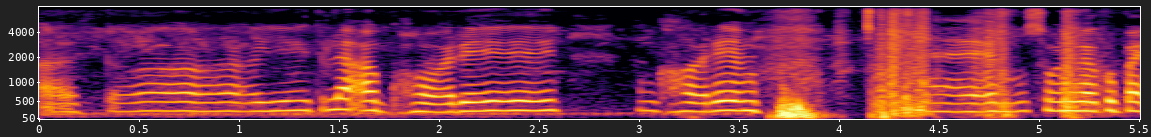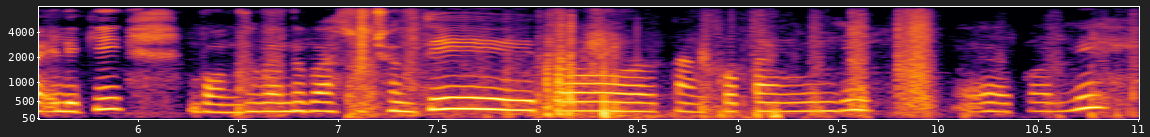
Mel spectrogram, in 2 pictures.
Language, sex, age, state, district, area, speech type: Odia, female, 18-30, Odisha, Kendujhar, urban, spontaneous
